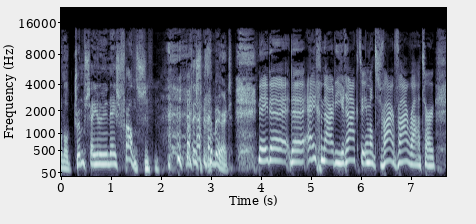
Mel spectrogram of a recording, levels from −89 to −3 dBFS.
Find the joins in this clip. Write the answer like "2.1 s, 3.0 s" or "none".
3.9 s, 5.4 s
